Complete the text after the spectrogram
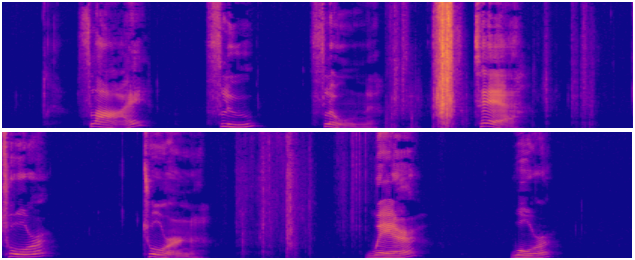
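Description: An elderly woman speaks close to a microphone in short, clear phrases with pauses between them.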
